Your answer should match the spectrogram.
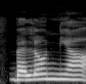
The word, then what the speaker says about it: Bologna: பெலோனியா அப்படின்னு தான் சொல்லணும். எப்போவுமே லாட்டினில் GNA அப்படின்னு ஒரு வேர்டு முடிஞ்சிச்சுன்னா அதை NYA அந்த மாதிரி ப்ரொனவுன்ஸ் பண்ணணும்.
